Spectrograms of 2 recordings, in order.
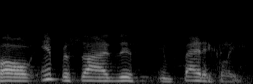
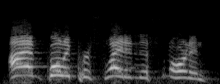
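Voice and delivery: raised, ringing preacher's cry; emphatic pulpit declaration; 10 semitones higher, 11 dB louder than usual. Real, not acted. Preacher restating his conviction to the church, emphatic declaration. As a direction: declare it forcefully to the whole room.

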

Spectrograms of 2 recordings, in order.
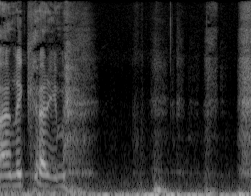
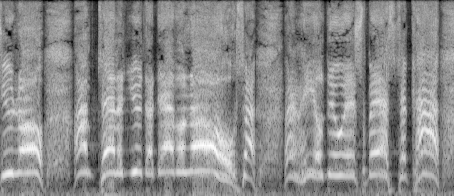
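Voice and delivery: ordinary talk, nothing marked

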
